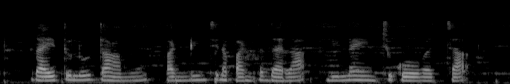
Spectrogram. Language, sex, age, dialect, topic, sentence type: Telugu, female, 25-30, Telangana, agriculture, question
